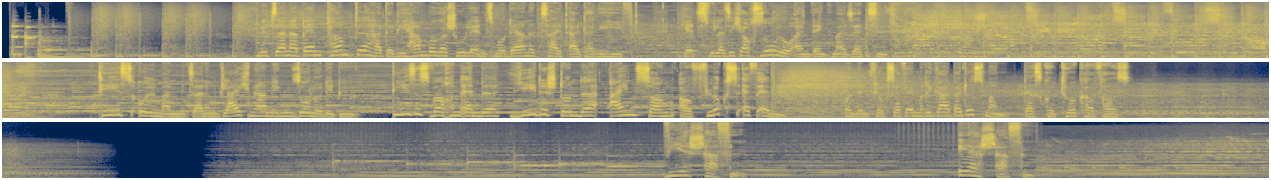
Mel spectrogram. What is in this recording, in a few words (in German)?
trailer, deutsch frauen; sprecher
